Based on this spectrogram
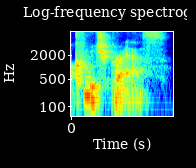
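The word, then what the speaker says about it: couch grass: Chand a quack grass, which the English call cooch grass spelled like couch.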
